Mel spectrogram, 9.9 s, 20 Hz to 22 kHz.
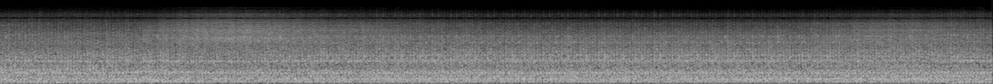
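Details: Volvo VNL truck with D13 diesel, first start after an accident: steady idle with a loud airy whoosh, black soot at a clamp; exhaust leak at the clamp.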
